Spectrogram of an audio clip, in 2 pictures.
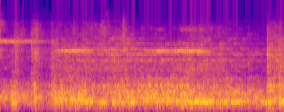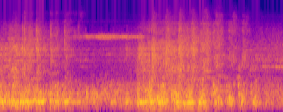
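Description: The Hirakhand Express pulls into Koraput Junction station, loud and close, with steady wheel rumble, rhythmic clatter over rail joints and high squealing wheels rising and fading over several seconds.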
